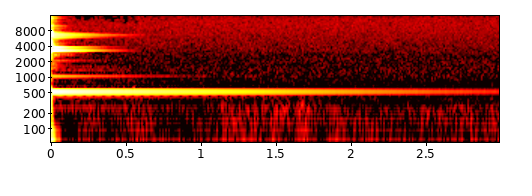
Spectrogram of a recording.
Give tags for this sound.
kalimba; single; note; africa; singlenote

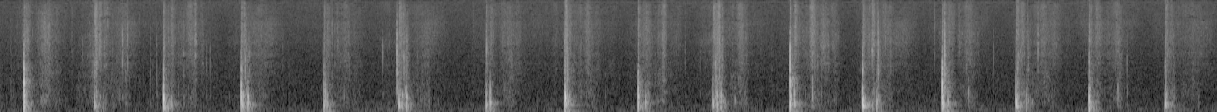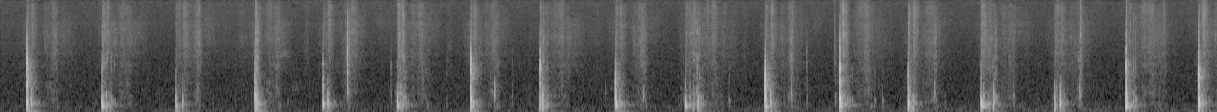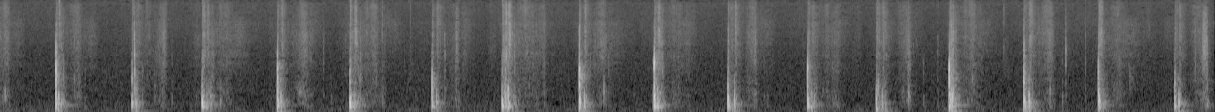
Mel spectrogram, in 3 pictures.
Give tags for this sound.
footstep; footsteps; step; steps; walk; walking

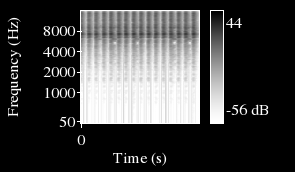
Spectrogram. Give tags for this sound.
hi; loop

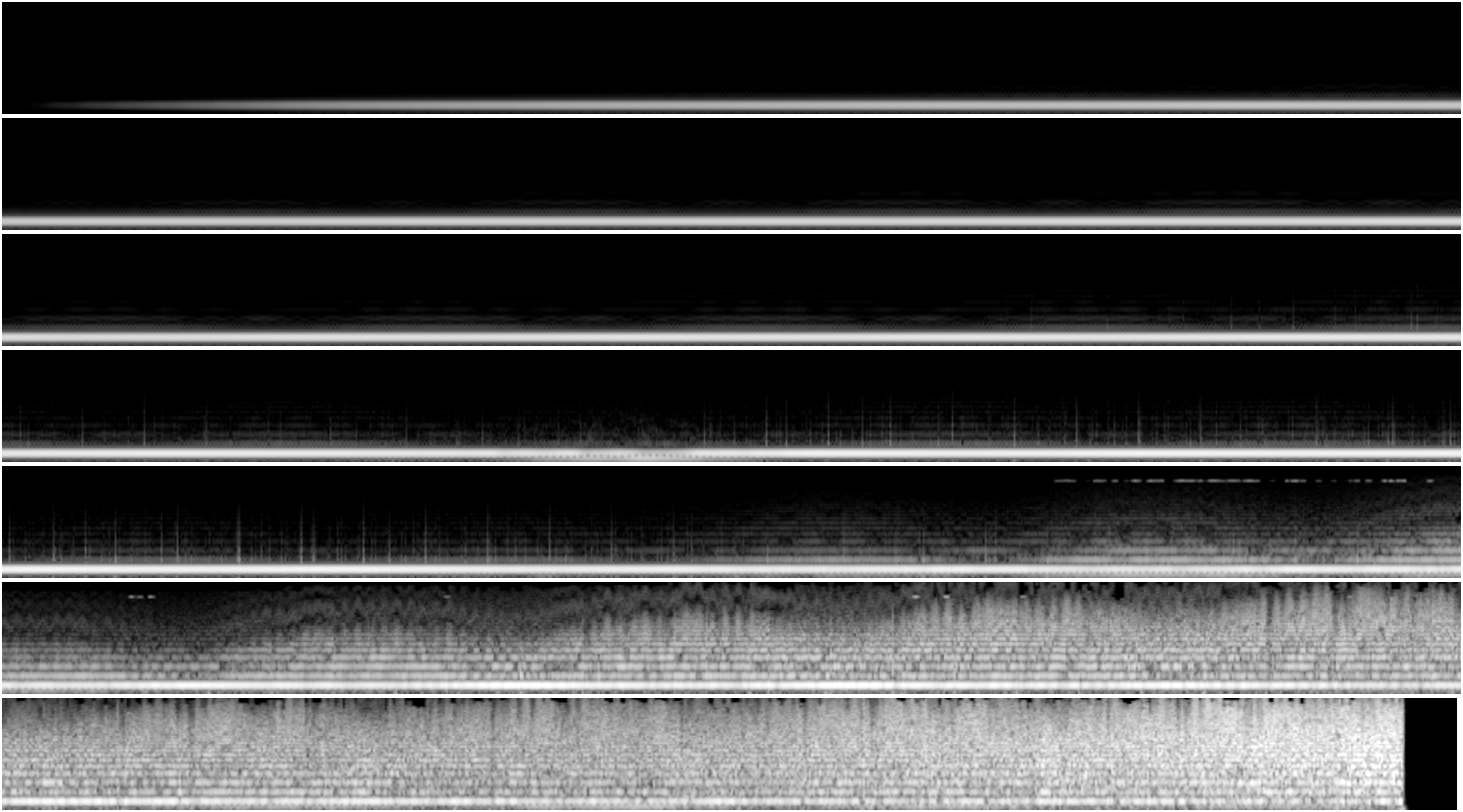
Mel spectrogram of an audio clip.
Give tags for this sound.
crescendo; drone; environmental

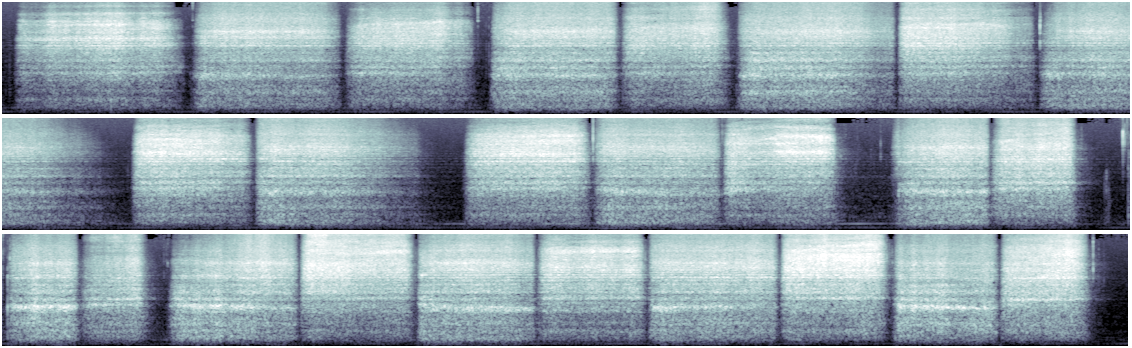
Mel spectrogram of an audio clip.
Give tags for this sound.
inspiration; body; fear; anxiety; air; panic

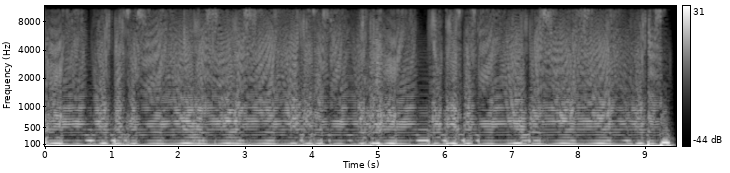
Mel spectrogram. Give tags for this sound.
heavy; driven; reece; drum-n-bass; bass; harsh

